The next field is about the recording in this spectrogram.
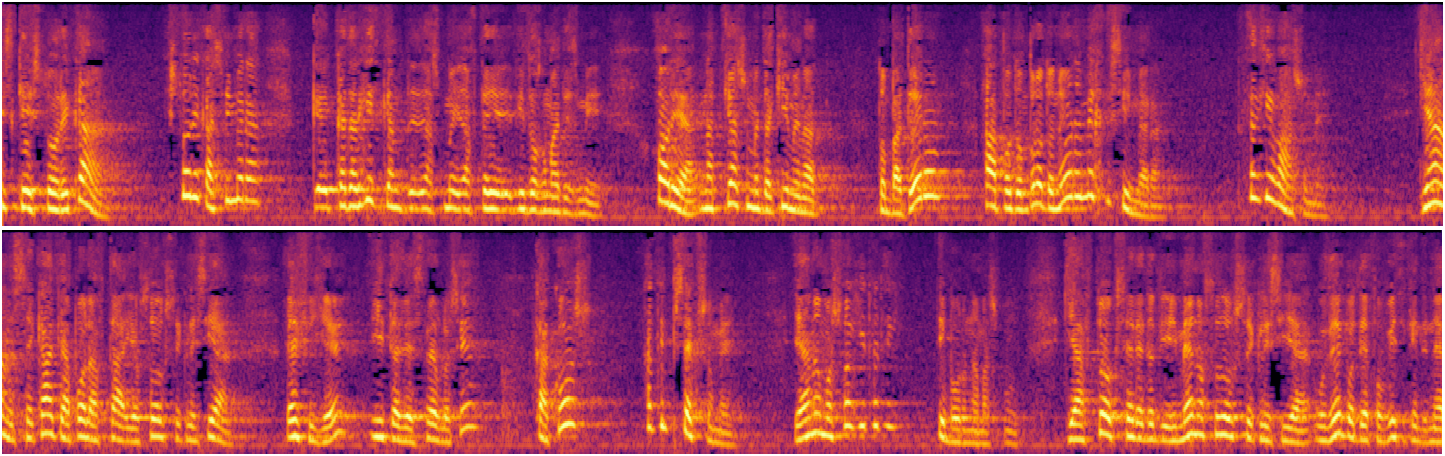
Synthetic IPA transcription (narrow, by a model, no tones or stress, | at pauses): isce̞ist̪o̞ɾikɐ | ist̪o̞ɾikɐsime̞ɾɐ | kɐt̪ɐɾʝiθikɐnɐspumeɐft̪it̪iðo̞ɣmɐt̪izmi | o̞ɾeɐnɐpçɐsume̞nt̪d̪ɐcime̞nɐ | t̪o̞mbɐt̪e̞ɾo̞nɐpo̞t̪o̞mbɾo̞t̪o̞neo̞nɐme̞xɾisime̞̰ɾɐ̰ | nɐt̪ɐðʝɐvɐsume̞ | ce̞ɐnse̞kɐt̪iɐpo̞lɐːft̪ɐio̞ɾθo̞ðo̞ksi̥seklisiɐ | e̞fiʝe̞it̪ɐðiɐst̪ɾe̞vlo̞se̞ | kɐko̞s | nɐt̪impse̞ksome̞ | eɐno̞mo̞so̞çit̪o̞t̪e | t̪ibo̞ɾunːɐmɐspun | ceɐft̪o̞kse̞ɾet̪eot̪iime̞noɾθo̞ðoksi̥seklisiɐuðe̞po̞t̪e̞fo̞viθicent̪ine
